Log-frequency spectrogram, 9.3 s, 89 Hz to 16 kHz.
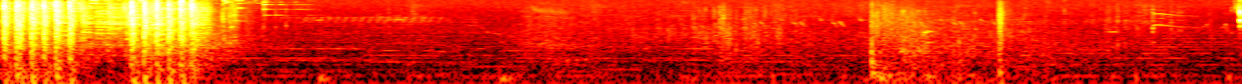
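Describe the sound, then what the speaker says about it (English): Barbarian units in the strategy game Civilization 6 fire rapid bursts of gunfire, opening with a dense volley and then trailing into scattered shots and a few sharp cracks over low background sound. "I hear someone shooting"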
